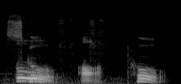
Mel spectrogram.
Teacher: in south of Australia they might drop the L entirely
